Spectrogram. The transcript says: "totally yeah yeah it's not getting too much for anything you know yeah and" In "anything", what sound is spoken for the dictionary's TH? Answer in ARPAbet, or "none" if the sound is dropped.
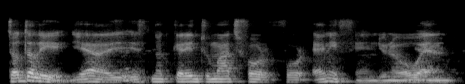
TH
